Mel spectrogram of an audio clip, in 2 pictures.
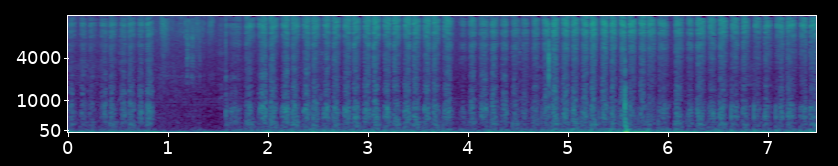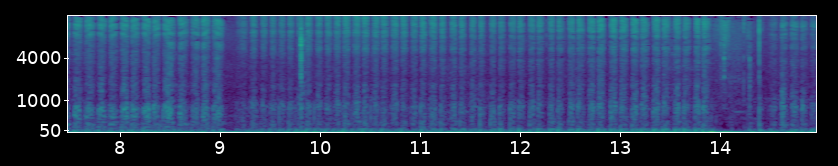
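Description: A spiral-bound grey paper sketchbook lies flat on a wooden desk while its page is steadily rubbed and scratched with the wooden tip of a red colored pencil to shade an apple drawing. Dense, rapid scratchy strokes run continuously under a heavy low rumble, with a few brief pauses and a sharp tick partway through.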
